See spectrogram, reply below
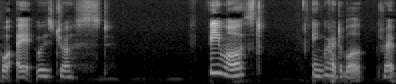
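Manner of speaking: hiccuping while speaking. Describing a favourite trip to listeners while talking with hiccups. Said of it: "Sorry, I've got hiccups".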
